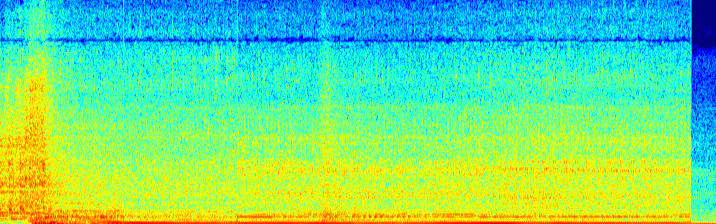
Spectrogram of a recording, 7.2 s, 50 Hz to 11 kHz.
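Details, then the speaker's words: BMW 114i with its original engine, during an M140i conversion, after the oil was replaced: the starter whirs briefly, then it settles into a steady, even idle with no knocks or misses. Engine still running fine. "all right you guys so that's it engine is still running fine oil has been replaced"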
